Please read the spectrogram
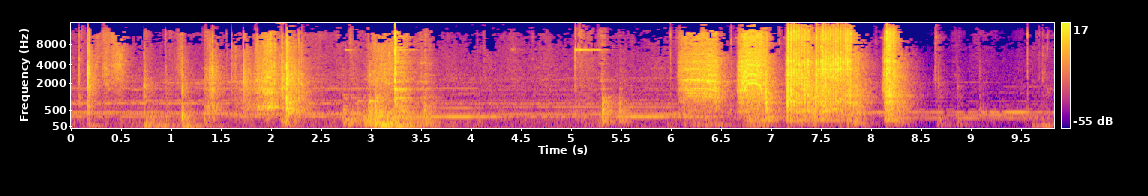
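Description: Wooden 2x4 frame pieces knocked and shifted on a concrete floor, then a cordless drill run in several short bursts about six to eight seconds in, driving screws into the jig.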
